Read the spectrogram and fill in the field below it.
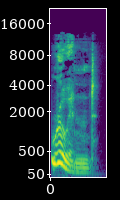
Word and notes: ruined: British English

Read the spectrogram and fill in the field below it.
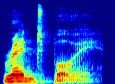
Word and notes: rent boy: British English

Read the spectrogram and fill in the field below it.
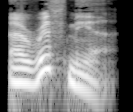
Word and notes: arrhythmia: British English

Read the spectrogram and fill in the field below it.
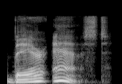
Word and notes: bare-assed: British English

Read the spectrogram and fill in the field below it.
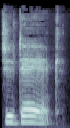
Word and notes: judaic: American English

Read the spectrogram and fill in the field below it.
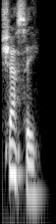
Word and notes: chassis: British English

